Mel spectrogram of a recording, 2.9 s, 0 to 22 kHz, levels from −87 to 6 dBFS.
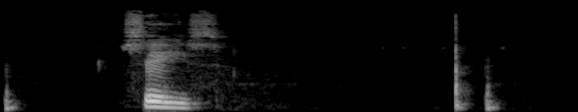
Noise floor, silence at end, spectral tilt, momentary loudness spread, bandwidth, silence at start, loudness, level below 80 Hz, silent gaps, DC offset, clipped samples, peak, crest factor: -83 dBFS; 0.4 s; -5.5 dB/octave; 24 LU; 14 kHz; 0.05 s; -23 LUFS; -72 dBFS; none; under 0.1%; under 0.1%; -6 dBFS; 22 dB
